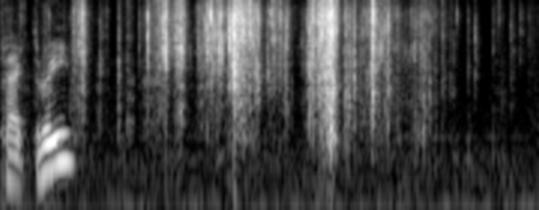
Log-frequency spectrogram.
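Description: A plastic wrapper crinkles and tears open.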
